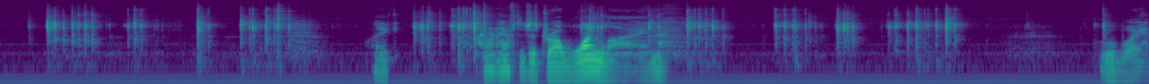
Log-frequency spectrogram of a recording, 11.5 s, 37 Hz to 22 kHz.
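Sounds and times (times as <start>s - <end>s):
clicky keystrokes on a computer keyboard: 0.3s - 3.0s, 4.1s - 4.9s, 6.4s - 9.7s, 10.9s - 11.2s
speech: 3.8s - 4.0s, 4.8s - 6.8s.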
